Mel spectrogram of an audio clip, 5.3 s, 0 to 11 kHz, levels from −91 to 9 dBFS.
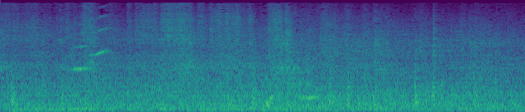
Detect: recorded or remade recorded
